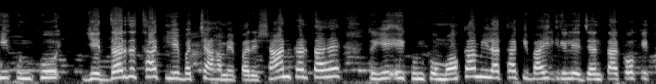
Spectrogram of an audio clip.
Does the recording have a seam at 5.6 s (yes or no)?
yes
